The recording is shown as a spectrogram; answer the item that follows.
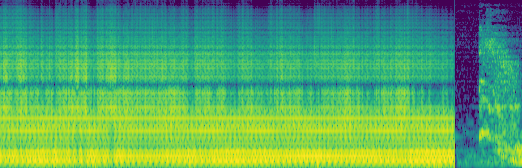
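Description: Electronically processed logo audio with heavy distortion: a loud, dense chord of many steady tones held without change, which cuts off suddenly about nine seconds in. After a short gap, different processed music starts near the end.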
